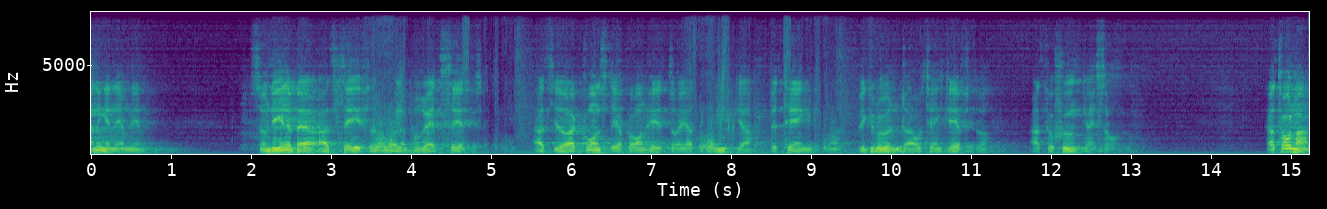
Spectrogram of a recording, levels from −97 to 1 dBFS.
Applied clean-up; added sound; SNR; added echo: neural separator model SepFormer DNS4.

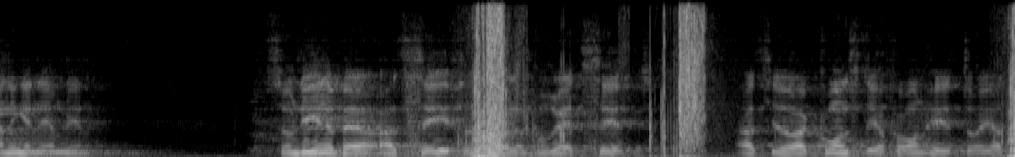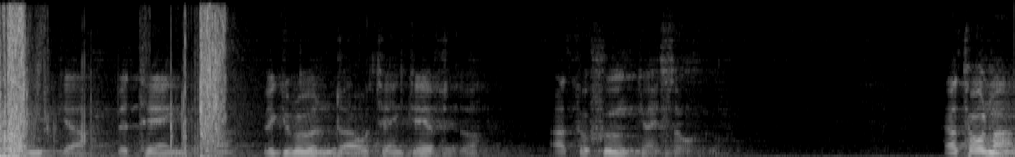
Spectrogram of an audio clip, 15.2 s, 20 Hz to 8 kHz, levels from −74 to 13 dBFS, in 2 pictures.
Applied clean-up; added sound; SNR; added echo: none; Tearing; -4 dB; reverberation time 1.6 s.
